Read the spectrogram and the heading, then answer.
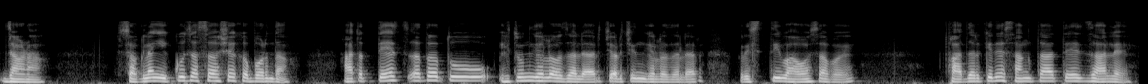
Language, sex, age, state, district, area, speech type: Goan Konkani, male, 30-45, Goa, Ponda, rural, spontaneous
